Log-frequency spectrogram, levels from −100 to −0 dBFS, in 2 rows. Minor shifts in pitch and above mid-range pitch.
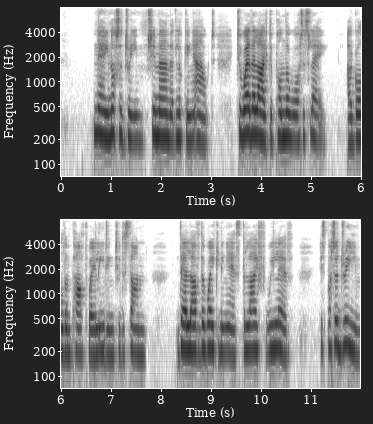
Yes: narrow, 1.8 semitones; high, 205 Hz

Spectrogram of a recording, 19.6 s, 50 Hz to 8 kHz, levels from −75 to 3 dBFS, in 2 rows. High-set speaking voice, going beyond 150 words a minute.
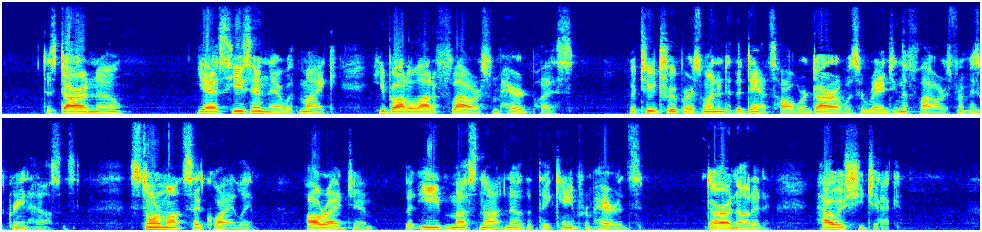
No: low, 110 Hz; average, 175 wpm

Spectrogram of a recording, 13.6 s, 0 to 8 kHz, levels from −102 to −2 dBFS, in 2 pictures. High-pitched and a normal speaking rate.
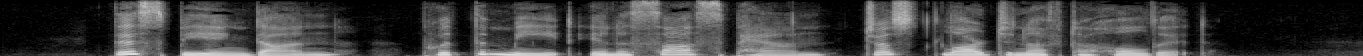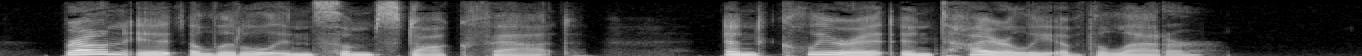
No: high, 215 Hz; slow, 130 wpm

